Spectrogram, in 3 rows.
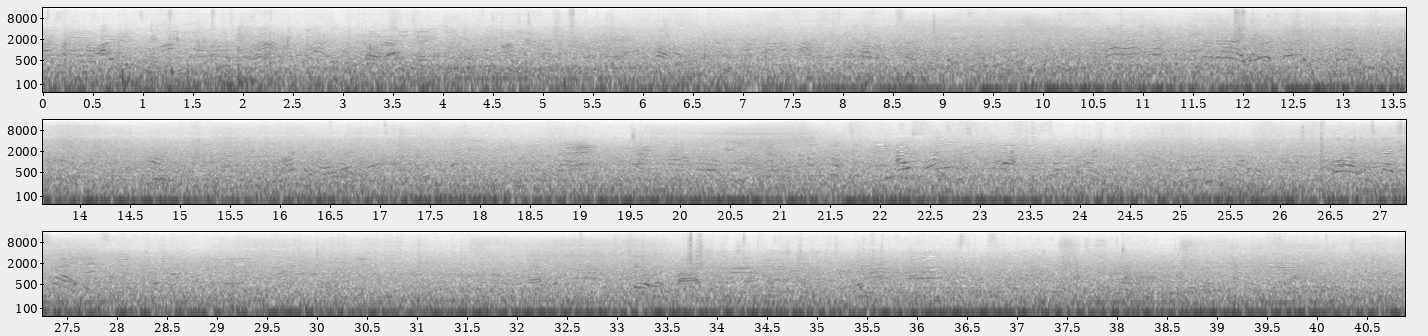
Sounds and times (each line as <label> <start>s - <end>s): People/Tourist walking on the embankment 0.0s - 40.8s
